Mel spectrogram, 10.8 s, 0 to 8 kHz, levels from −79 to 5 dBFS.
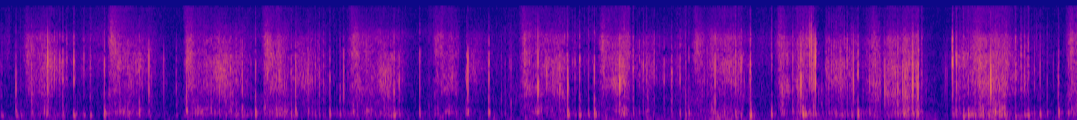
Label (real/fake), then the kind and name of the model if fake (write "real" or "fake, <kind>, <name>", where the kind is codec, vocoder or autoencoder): fake, vocoder, Vocos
